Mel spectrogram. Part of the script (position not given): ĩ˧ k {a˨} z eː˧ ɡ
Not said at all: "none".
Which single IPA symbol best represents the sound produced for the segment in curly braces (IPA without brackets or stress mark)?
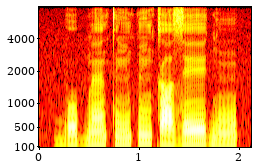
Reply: a˨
